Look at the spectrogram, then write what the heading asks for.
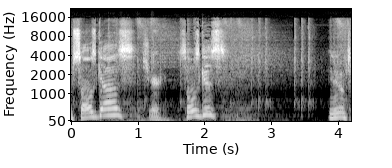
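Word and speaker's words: Czolgosz: Solzgaz? Sure. Solzgaz? You know what I'm talking about, Shark? The man who shot William McKinley? I think it's actually a CH, a Cholgals.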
